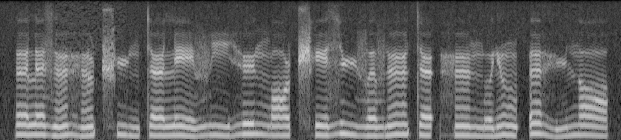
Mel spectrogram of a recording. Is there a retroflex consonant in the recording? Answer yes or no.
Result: yes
